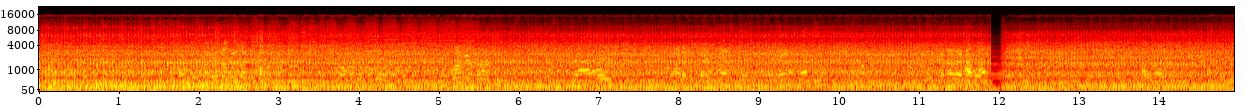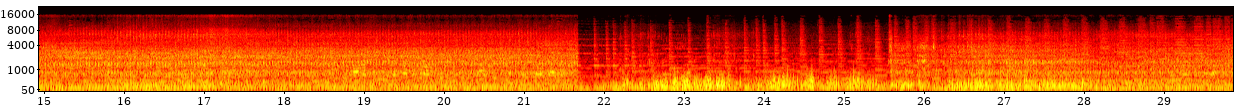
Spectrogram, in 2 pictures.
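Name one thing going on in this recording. Tractor wheels churn and splash through deep mud.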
